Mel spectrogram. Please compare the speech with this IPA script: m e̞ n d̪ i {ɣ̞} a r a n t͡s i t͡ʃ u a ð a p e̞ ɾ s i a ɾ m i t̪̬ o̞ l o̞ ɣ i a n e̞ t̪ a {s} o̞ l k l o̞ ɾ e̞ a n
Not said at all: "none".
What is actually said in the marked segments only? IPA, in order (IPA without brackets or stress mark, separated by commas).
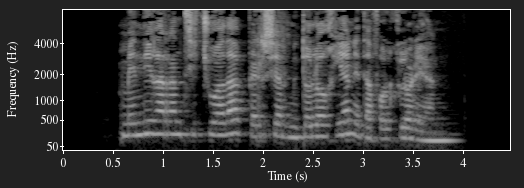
ɣ̞, f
